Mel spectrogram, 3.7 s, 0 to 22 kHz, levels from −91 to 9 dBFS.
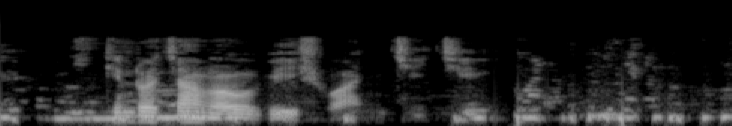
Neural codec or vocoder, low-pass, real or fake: none; 7.2 kHz; real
